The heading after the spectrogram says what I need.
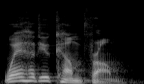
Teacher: notice also the falling tone with these questions where have you come from this makes the question sound friendly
